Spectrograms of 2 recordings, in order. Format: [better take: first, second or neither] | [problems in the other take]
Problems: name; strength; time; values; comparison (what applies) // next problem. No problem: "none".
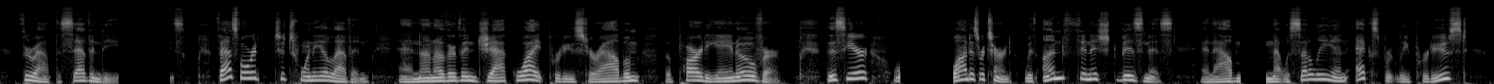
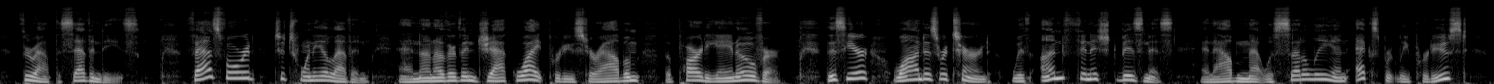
second | audio freezing; at 1 s for 0.5 s, at 9 s for 0.5 s and at 12 s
